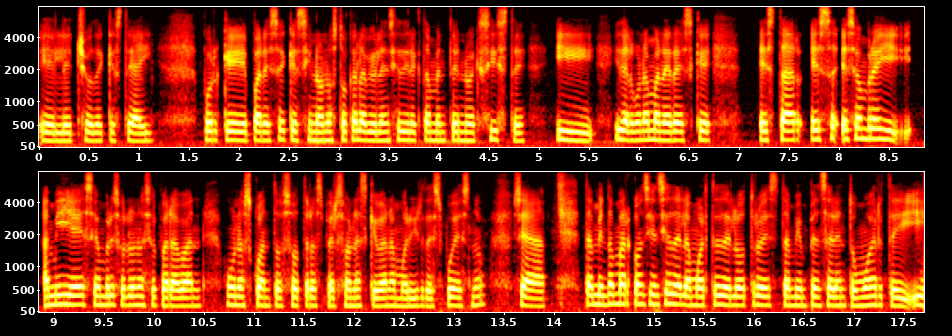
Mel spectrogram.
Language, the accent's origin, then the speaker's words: Spanish; Tijuana, Baja California, Mexico; Yo soy de Tijuana, soy una mujer de la frontera norte de México.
